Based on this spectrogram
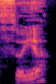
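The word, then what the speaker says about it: Thuja: there's there's a a remedy homeopathic remedy called thuya. Uh and it's spelled t h u j a and uh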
